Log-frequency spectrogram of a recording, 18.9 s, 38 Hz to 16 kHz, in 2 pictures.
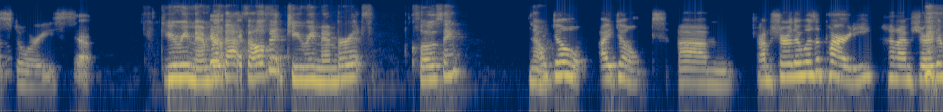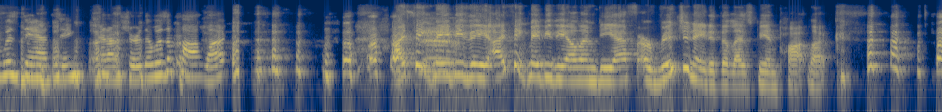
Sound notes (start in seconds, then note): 13.1 laughter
